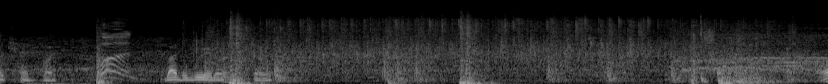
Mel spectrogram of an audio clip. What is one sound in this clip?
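Bodies slam heavily onto a wrestling ring mat with deep thuds.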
